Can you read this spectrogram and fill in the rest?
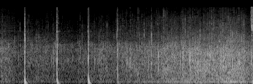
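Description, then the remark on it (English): An audience at a Sunday church service in an Ohio State context breaks into applause: a few sharp, separate claps at first, quickly swelling into steady, dense clapping that holds at a moderate level, with no voices over it. “Just in case you're wondering, we're not clapping for hook 'em horns.”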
